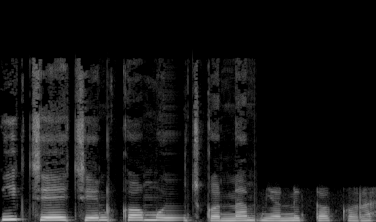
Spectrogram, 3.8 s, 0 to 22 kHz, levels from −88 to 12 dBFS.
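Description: At 1.07 to 1.11 s and 1.17 to 1.22 s come two short stalls from a late packet. The jitter buffer ran dry, so the last sound is held briefly, then resumes.

From 1.66 to 1.85 s there is a call audio freeze. For 170 ms the sound turns into a fading buzz, likely from held-up packets, then continues where it stopped.

At 2.55 s the input is likely switched to a poorer device. After a 20 ms gap, the sound turns dull and boxy to the end. Nothing above 3.4 kHz remains, a faint new noise floor sits roughly 50 dB down, and the level stays about the same.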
